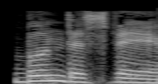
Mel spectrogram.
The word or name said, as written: bundeswehr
